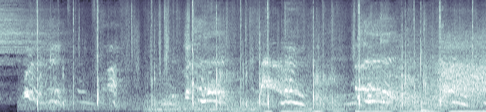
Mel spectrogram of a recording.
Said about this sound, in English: I am sure you recognize the first set of sounds, the classic tennis player grunts during a rally.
